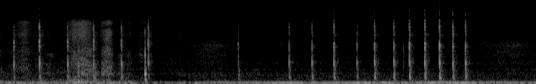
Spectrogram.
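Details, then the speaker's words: 2018 Hyundai Elantra 2.0L automatic, removed front left (driver's side) CV axle flexed by hand: sharp dry clicks in quick bursts of about a dozen, quiet room; worn CV joint with play, clicking. "when you're driving down the road. Some don't quite sound right and you got a front-wheel drive vehicle. Probably your CV axle."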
